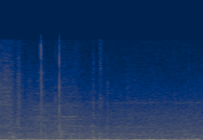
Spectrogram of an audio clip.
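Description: Steady low hum with a faint even hiss and no distinct events: background noise.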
